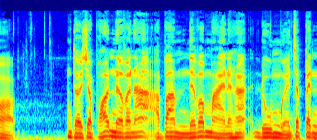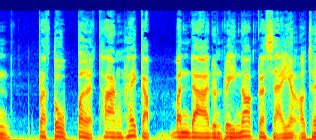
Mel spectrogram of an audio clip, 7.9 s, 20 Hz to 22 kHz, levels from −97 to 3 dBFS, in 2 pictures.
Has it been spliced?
no; 0 cuts

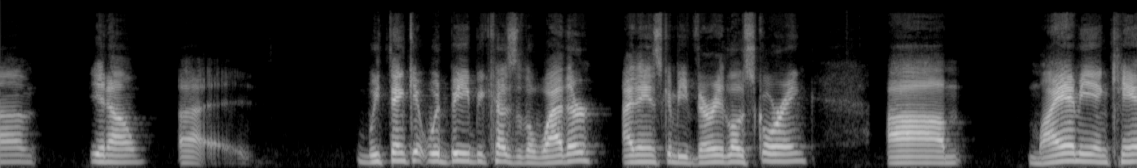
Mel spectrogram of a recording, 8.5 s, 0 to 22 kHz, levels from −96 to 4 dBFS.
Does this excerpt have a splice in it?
no; 0 cuts

